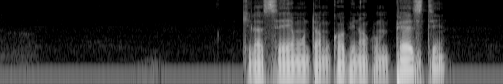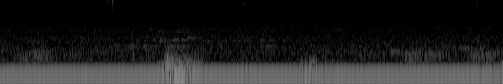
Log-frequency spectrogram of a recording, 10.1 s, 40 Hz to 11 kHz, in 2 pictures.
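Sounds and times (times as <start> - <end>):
steady low hum: 0.0 - 10.0
faint computer clicks: 5.8 - 6.7, 7.4 - 7.9.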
